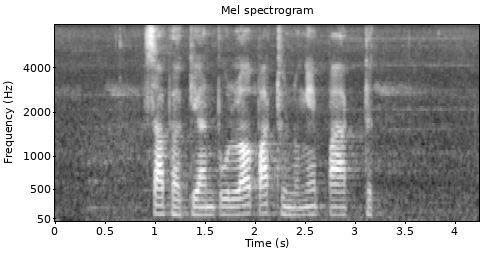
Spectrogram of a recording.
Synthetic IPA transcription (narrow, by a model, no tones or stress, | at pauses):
sab̥ä̤ɡ̥ianpulɔpad̪̥ṳnuŋepaɖ̥ə̤t̪̚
